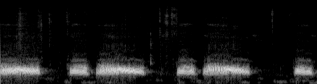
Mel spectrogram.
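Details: Female spotted dove (tekukur) calling to a male. Loud, close coos in a quick short-long rhythm, six notes in about three seconds, rich and low-pitched.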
